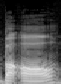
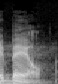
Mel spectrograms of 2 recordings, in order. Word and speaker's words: Baal: I think technically it's actually pronounced Baal, but you sound like a psycho, so I'm going to say Baal, okay?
